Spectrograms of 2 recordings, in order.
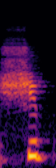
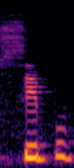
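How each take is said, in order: First: The word begins with an sh sound. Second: The word begins with an s sound. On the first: The speaker calls it right. "श में देखिए शिप" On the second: The speaker calls it wrong. "अब इसको सिप पुश नहीं पढ़ना है"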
